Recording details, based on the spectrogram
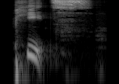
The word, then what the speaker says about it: Pietz: So at Bally's Total Fitness, she met David Peets, and it's spelled strange. – Spelled P I E T Z.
